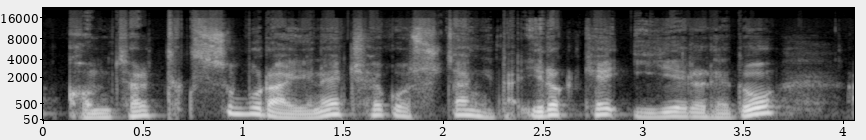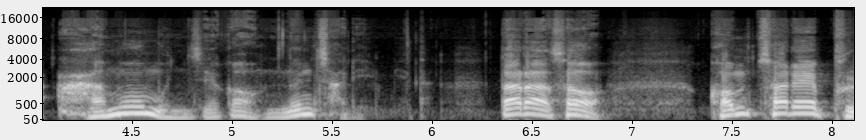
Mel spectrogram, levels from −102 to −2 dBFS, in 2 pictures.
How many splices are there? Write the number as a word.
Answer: one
